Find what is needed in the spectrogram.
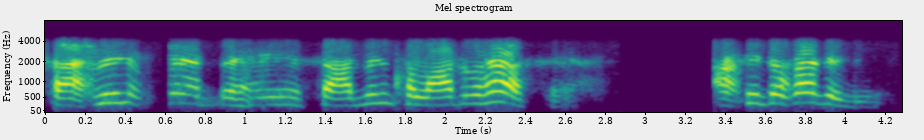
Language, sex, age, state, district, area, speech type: Assamese, female, 45-60, Assam, Majuli, urban, conversation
